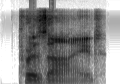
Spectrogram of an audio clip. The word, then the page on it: preside: British English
